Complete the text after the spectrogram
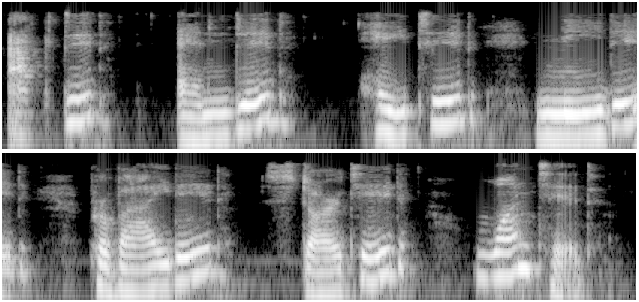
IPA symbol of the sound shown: Id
